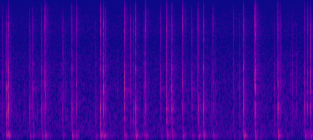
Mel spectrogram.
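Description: Long fingernails on both hands tap quickly across the underside of a flat plastic eyeshadow palette, a hollow case of dark translucent ridged plastic. About twenty short, bright clicks come in uneven bursts, each dying away almost instantly, with a faint light scratch between taps and very little low end.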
